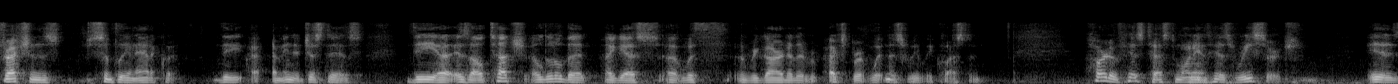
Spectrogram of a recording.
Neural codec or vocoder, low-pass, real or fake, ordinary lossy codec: codec, 16 kHz, 1.1 kbps, Voila-Tokenizer; 7.2 kHz; fake; AAC, 32 kbps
